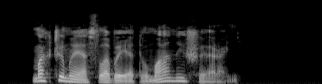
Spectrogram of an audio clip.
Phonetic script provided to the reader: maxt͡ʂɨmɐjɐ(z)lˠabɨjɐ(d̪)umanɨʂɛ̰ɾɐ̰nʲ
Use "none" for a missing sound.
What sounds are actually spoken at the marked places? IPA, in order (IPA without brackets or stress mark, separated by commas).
s, t̪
